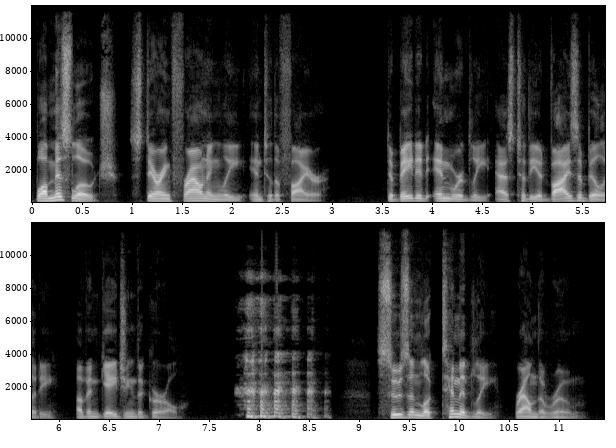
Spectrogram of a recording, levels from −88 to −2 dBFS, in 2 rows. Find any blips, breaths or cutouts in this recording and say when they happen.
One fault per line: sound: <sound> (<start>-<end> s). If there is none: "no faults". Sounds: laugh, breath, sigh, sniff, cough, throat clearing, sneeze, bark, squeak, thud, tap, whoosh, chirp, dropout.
sound: laugh (7.8-8.7 s)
